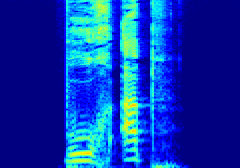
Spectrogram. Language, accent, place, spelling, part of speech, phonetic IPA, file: German, Germany, Berlin, buch ab, verb, [ˌbuːx ˈap], De-buch ab.ogg
- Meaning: 1. singular imperative of abbuchen 2. first-person singular present of abbuchen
